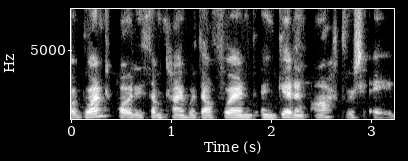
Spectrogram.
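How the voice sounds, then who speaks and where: A woman with an ordinary speaking voice talks at a moderate pace with ordinary pitch variation, the sound dry and close with no echo. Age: 60s. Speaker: live-stream co-host. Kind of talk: casual chat. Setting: live stream.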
